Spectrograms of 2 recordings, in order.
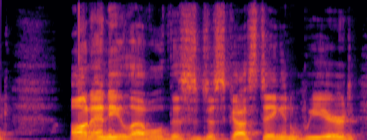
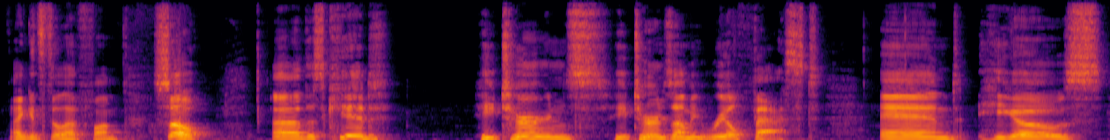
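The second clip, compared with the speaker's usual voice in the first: normal talking voice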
